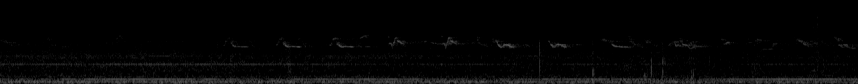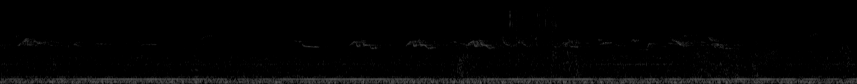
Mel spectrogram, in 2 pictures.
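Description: A small bird chirping in quick runs of short notes, stopping for a few seconds midway and then starting again, over a faint steady low hum.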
